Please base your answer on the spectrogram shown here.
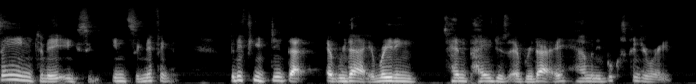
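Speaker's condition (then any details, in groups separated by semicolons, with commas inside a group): No condition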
